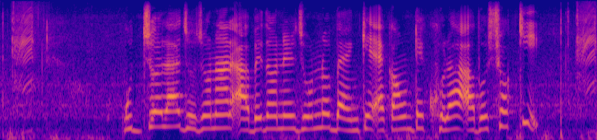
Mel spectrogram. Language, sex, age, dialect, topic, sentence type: Bengali, female, 18-24, Jharkhandi, banking, question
